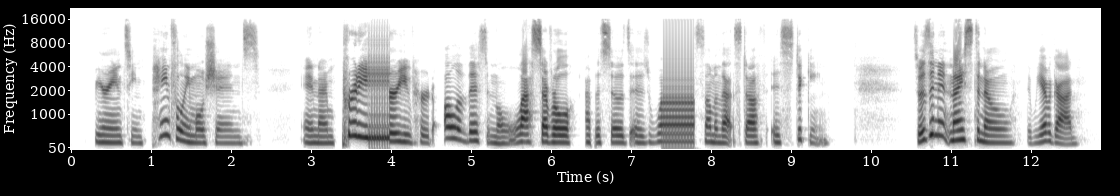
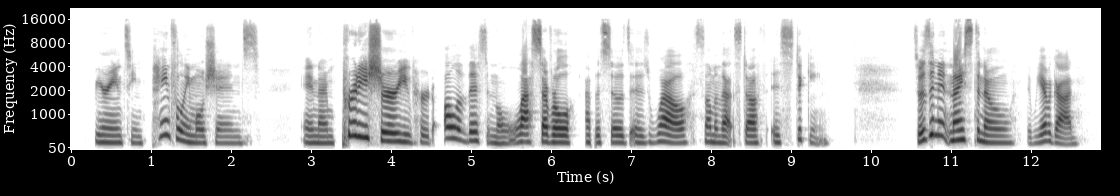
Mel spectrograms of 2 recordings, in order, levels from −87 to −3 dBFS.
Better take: second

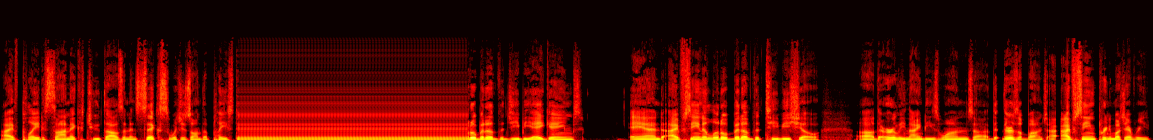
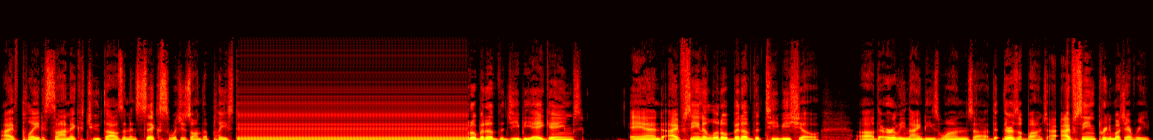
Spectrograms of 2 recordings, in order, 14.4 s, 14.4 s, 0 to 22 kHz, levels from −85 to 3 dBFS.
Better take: neither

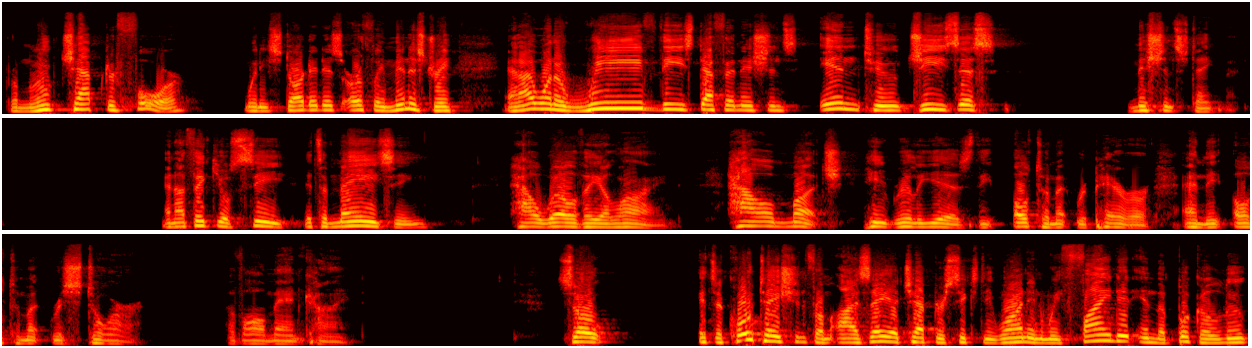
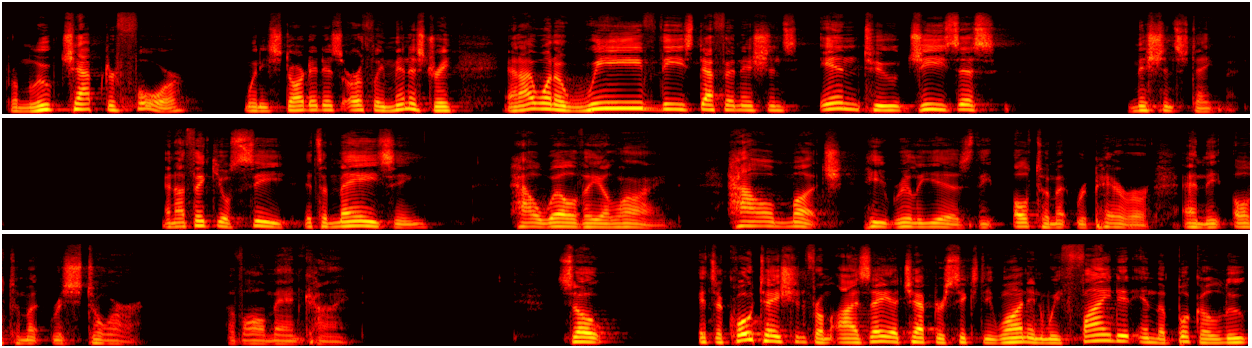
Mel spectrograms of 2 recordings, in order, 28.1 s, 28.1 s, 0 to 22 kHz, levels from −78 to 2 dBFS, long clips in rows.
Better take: second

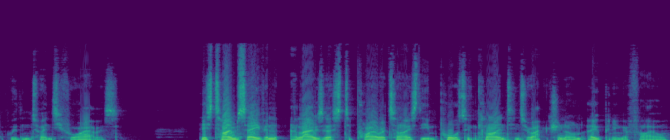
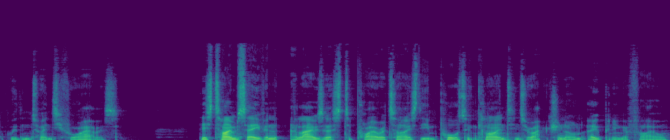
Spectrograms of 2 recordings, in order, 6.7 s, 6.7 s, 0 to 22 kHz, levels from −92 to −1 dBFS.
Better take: second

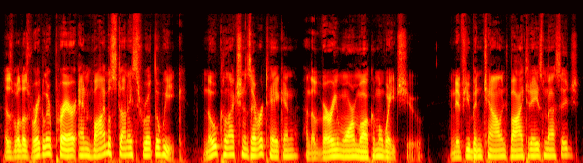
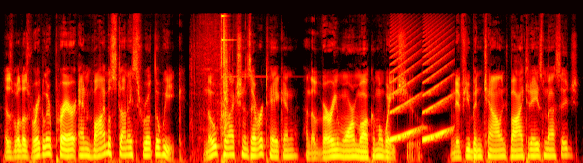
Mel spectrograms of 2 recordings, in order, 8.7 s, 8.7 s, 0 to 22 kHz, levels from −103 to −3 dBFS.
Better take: first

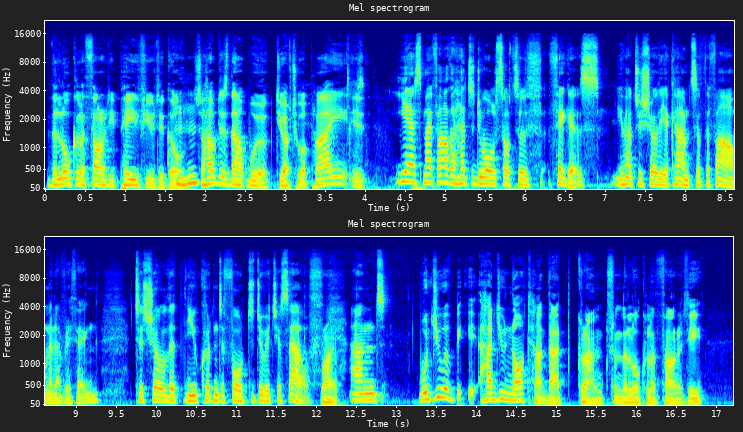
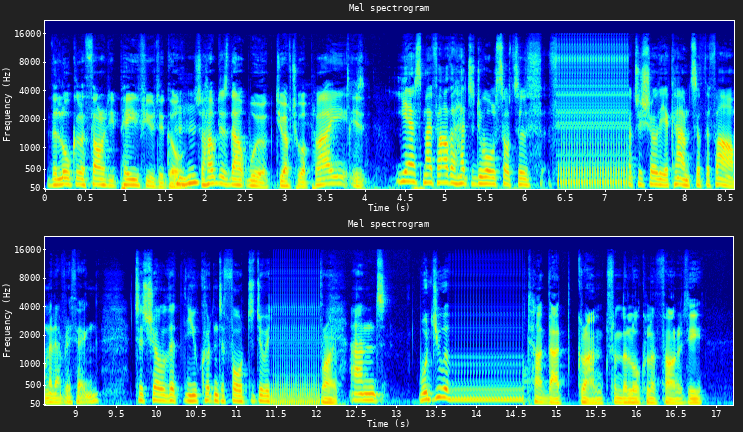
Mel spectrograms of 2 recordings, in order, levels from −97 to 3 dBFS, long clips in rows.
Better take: first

